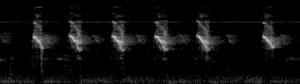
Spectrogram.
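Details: Long-tailed shrike calling a rival, giving harsh downslurred notes repeated about every third of a second, each sharp at onset and sliding lower, over a constant high-pitched whine.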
